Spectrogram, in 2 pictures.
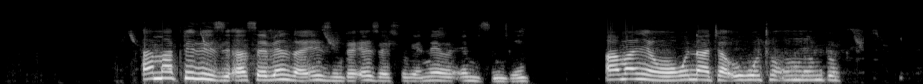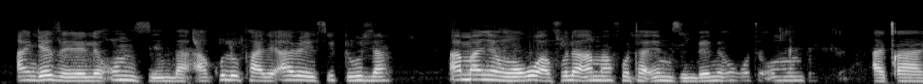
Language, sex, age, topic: North Ndebele, female, 25-35, health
